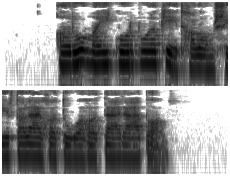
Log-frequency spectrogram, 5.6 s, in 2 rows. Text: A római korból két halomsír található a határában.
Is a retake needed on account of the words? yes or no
no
